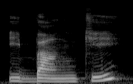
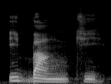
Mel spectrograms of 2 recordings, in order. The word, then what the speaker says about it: banchi: L'accentuation plane piana signifie que l'accent est sur l'avant-dernière syllabe. Passons tout de suite à des exemples. Le banc, il banco, les bancs, i banchi, i banchi. On entend très bien l'accentuation.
